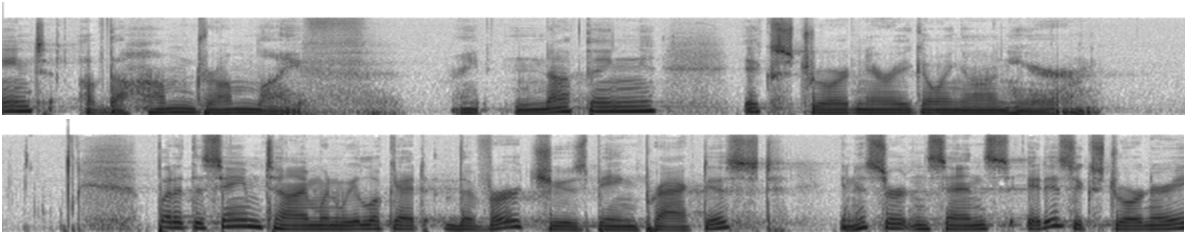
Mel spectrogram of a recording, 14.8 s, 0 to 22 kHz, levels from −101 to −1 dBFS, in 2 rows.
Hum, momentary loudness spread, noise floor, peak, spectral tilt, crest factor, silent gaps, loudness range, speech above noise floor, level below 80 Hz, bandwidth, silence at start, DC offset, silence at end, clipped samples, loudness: none; 12 LU; -55 dBFS; 0 dBFS; -5.5 dB/octave; 20 dB; none; 3 LU; 37 dB; -38 dBFS; 12.5 kHz; 0 s; under 0.1%; 0 s; under 0.1%; -19 LUFS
